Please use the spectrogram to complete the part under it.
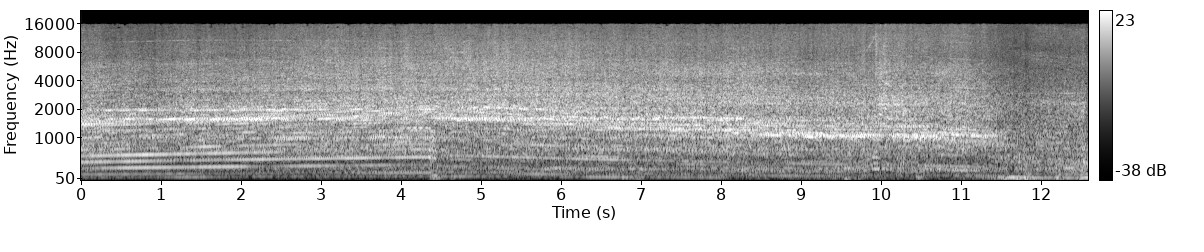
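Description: A car engine revs hard at high speed, its roar rising and then falling.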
